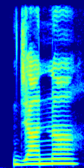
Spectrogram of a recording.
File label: "jaanaa", Urdu; know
